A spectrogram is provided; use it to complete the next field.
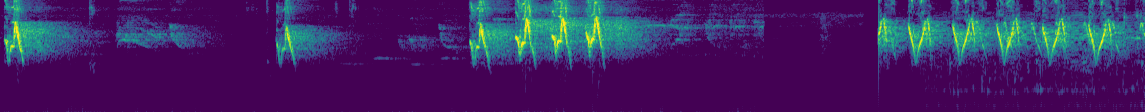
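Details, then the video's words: Bar-winged prinia calls used as a lure to draw birds in: short clusters of high, rapid chirps broken by brief pauses, ending in a fast run of bright, repeated notes. "suara pikat ciblek"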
